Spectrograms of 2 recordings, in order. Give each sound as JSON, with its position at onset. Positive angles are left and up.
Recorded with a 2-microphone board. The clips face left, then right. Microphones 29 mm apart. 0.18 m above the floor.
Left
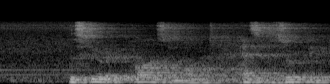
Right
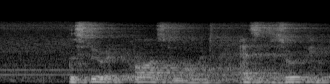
{"t": 0.7, "sound": "a man speaking", "side_deg": -25, "distance_m": 1.1}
